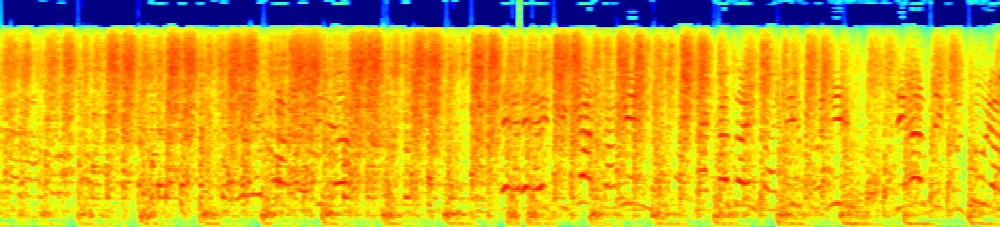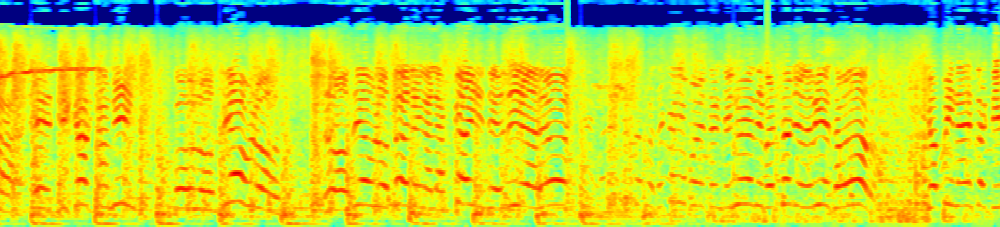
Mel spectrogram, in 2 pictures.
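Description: A marching percussion group playing snare drums in a fast, steady beat. Voices grow louder over the drumming in the second half.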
